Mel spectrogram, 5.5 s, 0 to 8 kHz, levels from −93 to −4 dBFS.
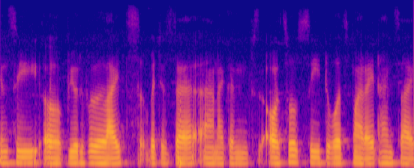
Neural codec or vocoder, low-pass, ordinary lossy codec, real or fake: none; 7.2 kHz; none; real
